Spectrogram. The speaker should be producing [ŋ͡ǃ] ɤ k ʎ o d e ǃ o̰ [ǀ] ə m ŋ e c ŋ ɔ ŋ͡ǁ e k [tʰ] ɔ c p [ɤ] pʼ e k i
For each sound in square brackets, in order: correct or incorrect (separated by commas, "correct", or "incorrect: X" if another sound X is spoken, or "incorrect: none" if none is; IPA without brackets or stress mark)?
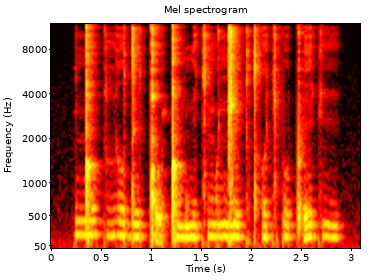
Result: correct, incorrect: ǃ, correct, incorrect: o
